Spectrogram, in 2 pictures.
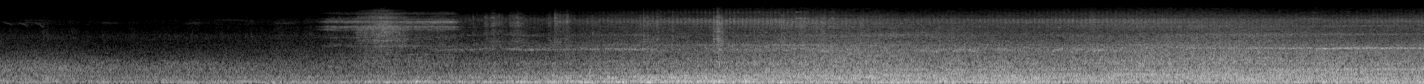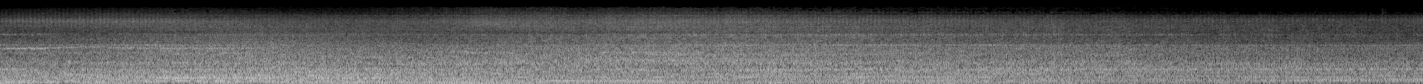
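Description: Irish Rail 22000 class diesel multiple unit running into the station and braking to a stop, its wheels and brakes squealing and its underfloor diesel engines running. The train grows louder from about four seconds in, and the engines settle to a steady hum near the end as it comes to rest.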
